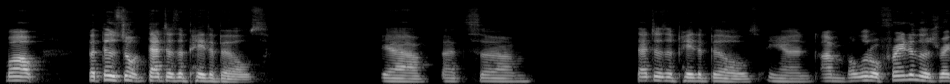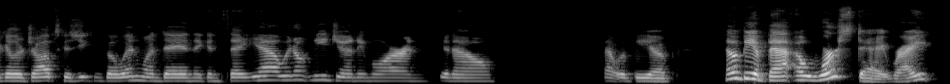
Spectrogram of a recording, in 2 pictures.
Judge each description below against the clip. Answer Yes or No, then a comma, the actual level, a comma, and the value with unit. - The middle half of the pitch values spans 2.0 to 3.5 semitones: Yes, average, 3.0 semitones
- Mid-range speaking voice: Yes, medium, 160 Hz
